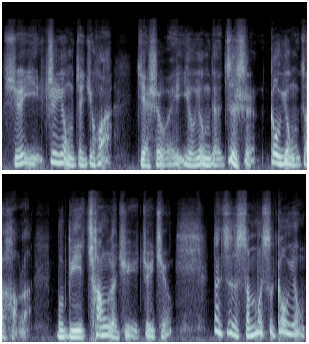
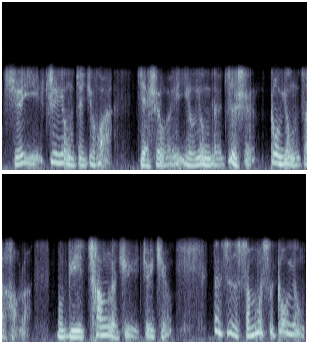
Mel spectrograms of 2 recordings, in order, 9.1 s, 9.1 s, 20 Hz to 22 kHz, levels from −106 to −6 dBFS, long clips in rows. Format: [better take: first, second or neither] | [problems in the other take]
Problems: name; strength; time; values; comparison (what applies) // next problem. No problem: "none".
first | garbled, watery; badly; nothing above 4 kHz; slightly in the first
